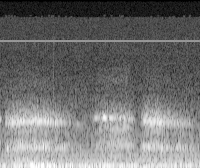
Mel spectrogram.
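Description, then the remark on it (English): Soft, quiet breathing in slow, steady cycles, three gentle breaths with brief pauses between them, hushed like a sleeping baby, with no talking. “Have you ever been by a baby when they're breathing, like they're sleeping? It's just a soft little.”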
